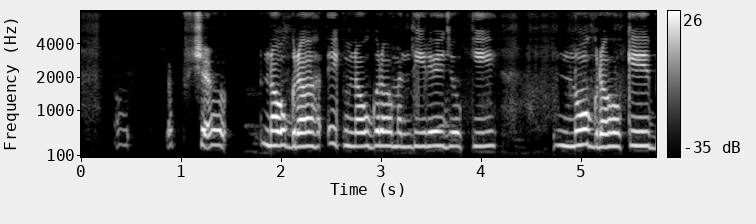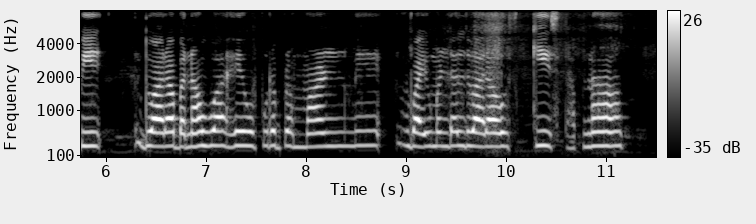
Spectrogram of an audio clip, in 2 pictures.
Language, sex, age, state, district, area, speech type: Hindi, female, 18-30, Madhya Pradesh, Ujjain, urban, spontaneous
